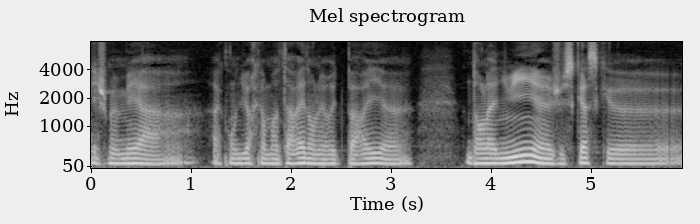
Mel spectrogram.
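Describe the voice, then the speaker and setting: This man has a dark, mellow tone at a medium pitch, speaking at a moderate pace in a flat monotone over a very clean recording with a silent background. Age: 40s. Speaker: web entrepreneur and ultra-trail runner. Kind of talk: personal testimony in an interview. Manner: hesitant, many repetitions and fillers.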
